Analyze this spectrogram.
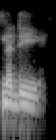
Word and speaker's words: Nadieh: It's pronounced Nadieh.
